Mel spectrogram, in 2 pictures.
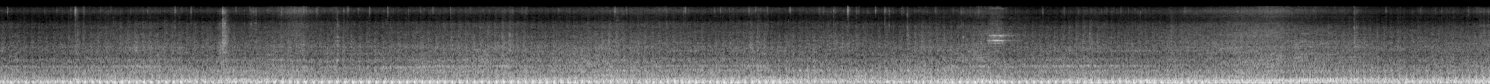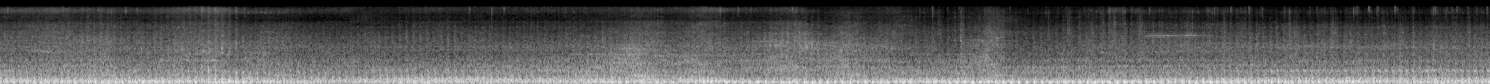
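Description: Auto-rickshaw engine running steadily and loudly while driving, heard from inside its open cabin.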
